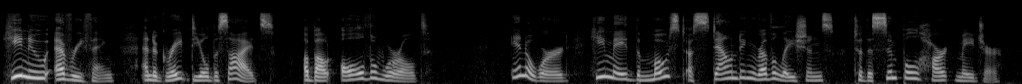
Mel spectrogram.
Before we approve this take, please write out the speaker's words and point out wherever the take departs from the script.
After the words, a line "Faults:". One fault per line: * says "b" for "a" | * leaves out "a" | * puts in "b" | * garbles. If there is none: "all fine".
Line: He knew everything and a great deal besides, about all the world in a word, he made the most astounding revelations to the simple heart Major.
He knew everything and a great deal besides, about all the world in a word, he made the most astounding revelations to the simple heart Major.
Faults:
all fine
